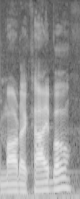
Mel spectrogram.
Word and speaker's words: Maracaibo: I hope I pronounced that correct. Maracucha and Maracaibo.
